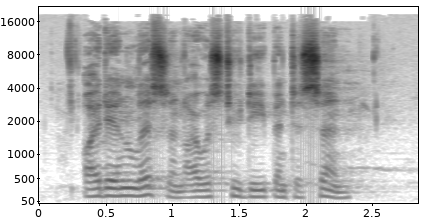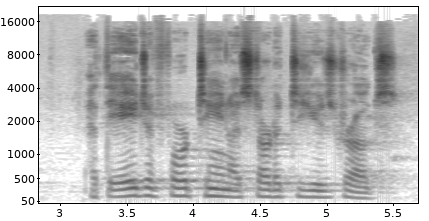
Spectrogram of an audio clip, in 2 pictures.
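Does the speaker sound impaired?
No.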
